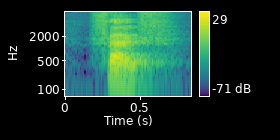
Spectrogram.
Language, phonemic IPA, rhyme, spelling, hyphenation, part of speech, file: Dutch, /fœy̯f/, -œy̯f, fuif, fuif, noun, Nl-fuif.ogg
- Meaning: party, festive gathering as celebration (often named in compounds, e.g. kerstfuif for Christmas) or just for fun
